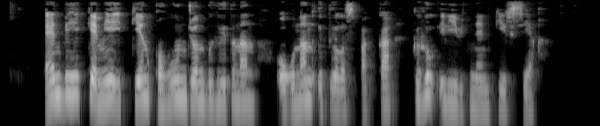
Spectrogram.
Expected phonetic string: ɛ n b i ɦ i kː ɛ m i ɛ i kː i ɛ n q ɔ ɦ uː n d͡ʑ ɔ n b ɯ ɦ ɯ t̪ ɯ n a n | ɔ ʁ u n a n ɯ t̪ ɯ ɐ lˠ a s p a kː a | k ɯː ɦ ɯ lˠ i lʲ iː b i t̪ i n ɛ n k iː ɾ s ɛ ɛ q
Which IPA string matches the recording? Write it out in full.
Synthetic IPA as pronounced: ɛ n b i ɦ i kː ɛ m i ɛ i kː i ɛ n q ɔ ɦ uː n d͡ʑ ɔ n b ɯ ɦ ɯː t̪ ɯ n a n | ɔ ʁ u n a n ɯ t̪ ɯ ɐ lˠ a s p a kː a | k ɯ ɦ ɯ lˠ i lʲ iː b i t̪ i n ɛ n k iː ɾ s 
